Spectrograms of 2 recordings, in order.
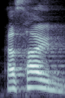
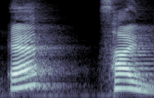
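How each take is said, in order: First: Said in the usual way. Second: uh, long pause, then sign; split into syllables. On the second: Shown as a demonstration. Teacher counting syllables for learners, uh and sign said apart. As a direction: break assign into two separate beats, uh and sign. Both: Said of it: "শব্দটার মধ্যে দুইটা syllable আছে".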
